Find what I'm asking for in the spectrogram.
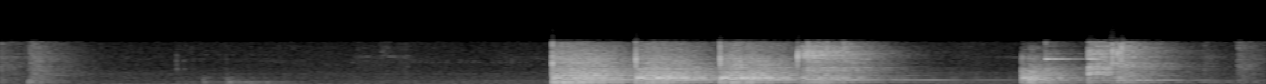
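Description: A punch is struck with a hammer to drive out a fiberglass hammer handle: two bursts of several loud, sharp metallic blows close by, separated by a pause, with no talking.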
